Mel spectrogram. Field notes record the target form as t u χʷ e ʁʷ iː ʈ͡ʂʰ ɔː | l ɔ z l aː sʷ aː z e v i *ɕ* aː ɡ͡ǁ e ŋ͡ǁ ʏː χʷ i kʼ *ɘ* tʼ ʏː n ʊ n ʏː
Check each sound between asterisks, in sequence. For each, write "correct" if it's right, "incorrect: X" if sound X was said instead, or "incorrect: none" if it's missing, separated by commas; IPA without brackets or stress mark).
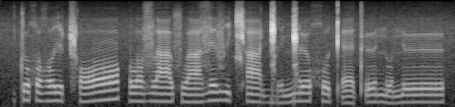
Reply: incorrect: t͡ɕʰ, incorrect: ɛ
